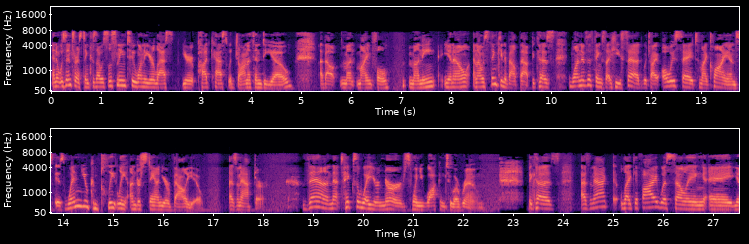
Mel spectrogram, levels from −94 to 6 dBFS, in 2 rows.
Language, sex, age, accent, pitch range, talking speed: English, female, 40-59, American, 145-190 Hz, 170 wpm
